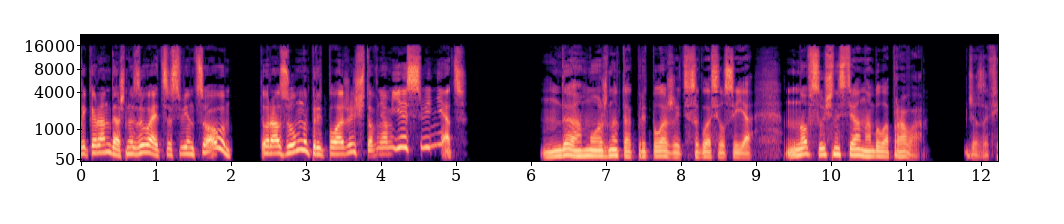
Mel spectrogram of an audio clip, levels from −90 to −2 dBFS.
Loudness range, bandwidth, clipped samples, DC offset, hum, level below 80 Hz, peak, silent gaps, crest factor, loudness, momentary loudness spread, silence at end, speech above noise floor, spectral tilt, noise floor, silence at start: 3 LU; 16 kHz; under 0.1%; under 0.1%; none; -56 dBFS; -2 dBFS; 2.05-2.39 s, 5.21-6.13 s, 11.38-11.79 s; 14 dB; -16 LUFS; 10 LU; 0 s; over 74 dB; -4.5 dB/octave; under -90 dBFS; 0 s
